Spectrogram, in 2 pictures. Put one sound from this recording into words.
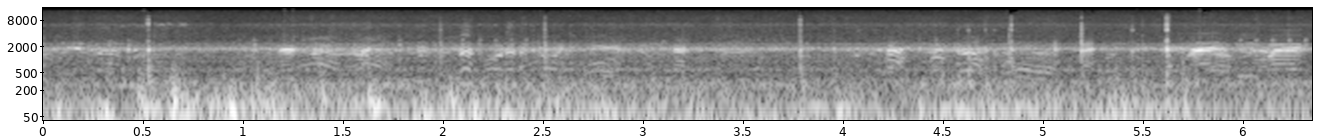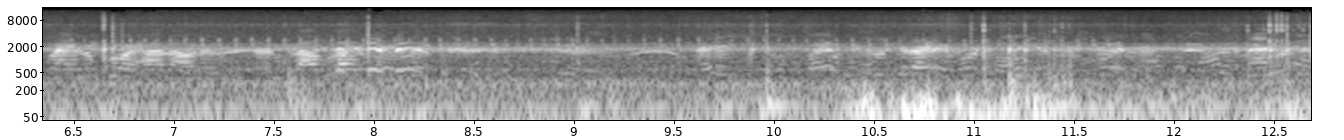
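Adult men and women chatter at a distance, outdoors.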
